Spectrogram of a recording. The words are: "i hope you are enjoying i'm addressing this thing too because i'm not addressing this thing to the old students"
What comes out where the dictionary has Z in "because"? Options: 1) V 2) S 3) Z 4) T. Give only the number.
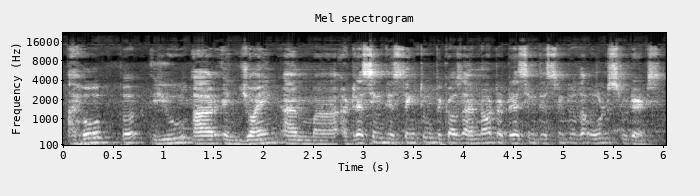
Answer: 3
